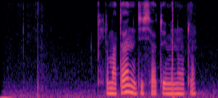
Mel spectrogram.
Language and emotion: Russian, neutral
